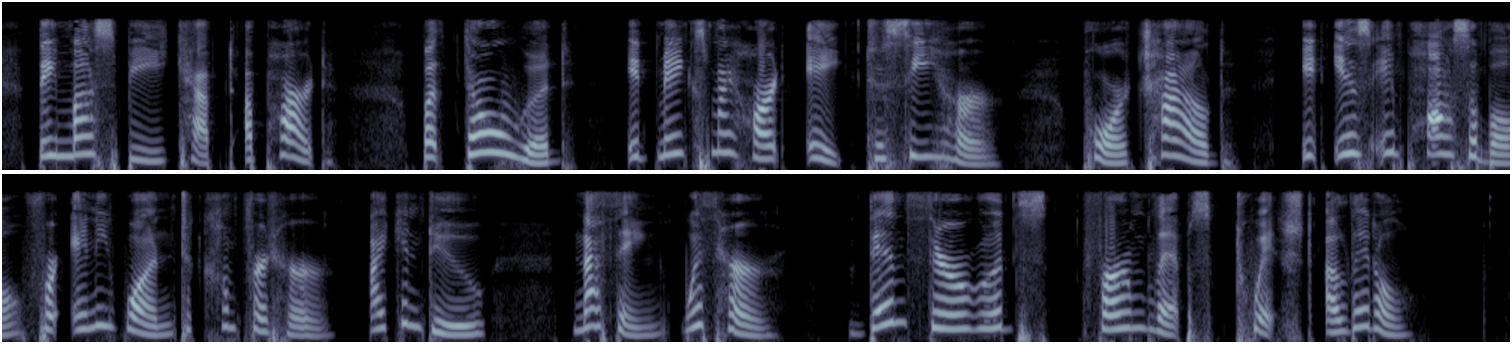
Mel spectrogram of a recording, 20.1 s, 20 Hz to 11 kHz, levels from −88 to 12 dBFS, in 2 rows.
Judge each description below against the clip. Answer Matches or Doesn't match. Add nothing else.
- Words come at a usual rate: Doesn't match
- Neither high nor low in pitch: Doesn't match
